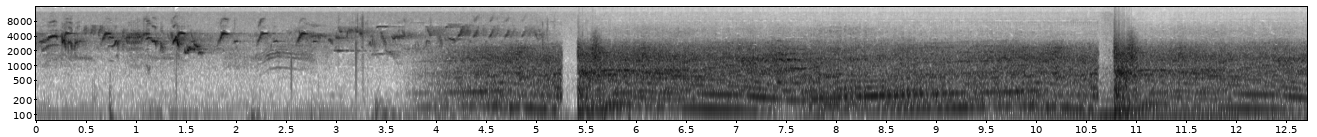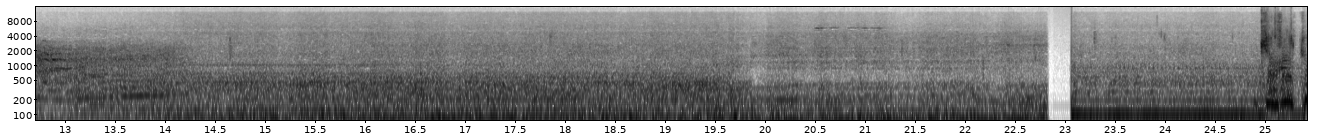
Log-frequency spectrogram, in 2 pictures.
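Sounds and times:
car engine rumble on a trip to school: 0:00.0 - 0:25.4
car road noise: 0:00.0 - 0:25.4.

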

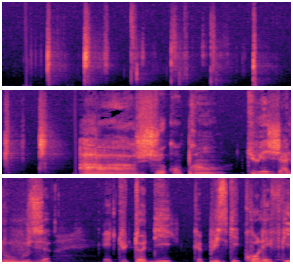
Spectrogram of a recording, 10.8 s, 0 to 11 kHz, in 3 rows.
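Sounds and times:
man's footsteps pacing nervously: 0:00.3 - 0:04.7
speech: 0:04.6 - 0:10.8.

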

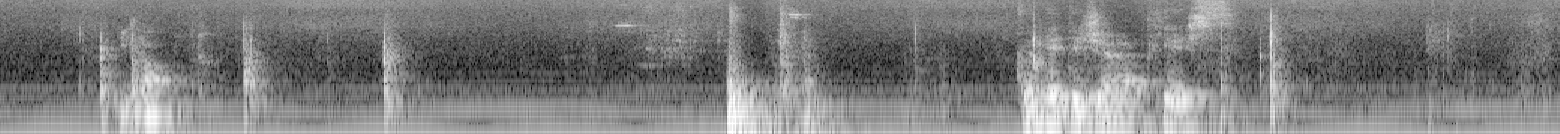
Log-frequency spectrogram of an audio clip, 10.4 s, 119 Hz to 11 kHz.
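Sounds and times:
steady low hum: 0:00.0 - 0:10.3
speech: 0:00.8 - 0:01.4, 0:06.8 - 0:08.2
bedroom door creaking and rattling as it swings: 0:04.1 - 0:05.8.

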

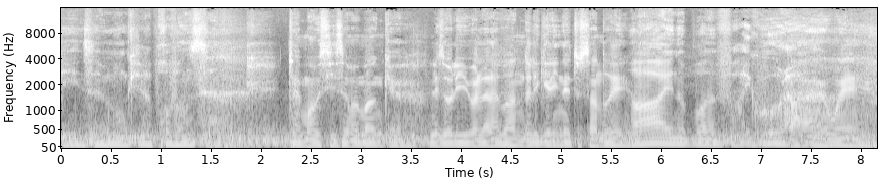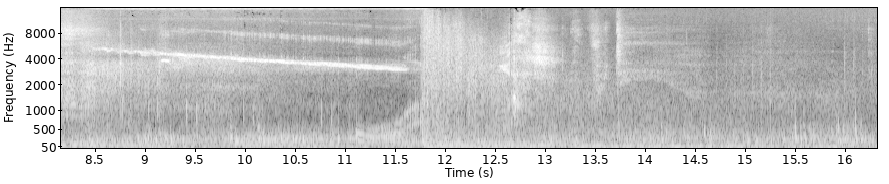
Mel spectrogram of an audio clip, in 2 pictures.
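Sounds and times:
constant low rumble: 0:00.0 - 0:16.3
speech: 0:02.4 - 0:08.4, 0:09.0 - 0:09.4
high falling whistle of an incoming artillery shell: 0:08.0 - 0:11.8
nearby artillery shell bursting with a heavy broad blast: 0:08.1 - 0:16.3.

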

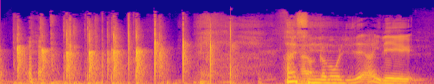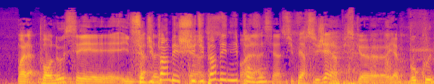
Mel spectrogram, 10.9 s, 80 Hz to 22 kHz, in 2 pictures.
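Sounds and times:
crowd clapping: 0:00.0 - 0:03.2
speech: 0:03.6 - 0:10.8.

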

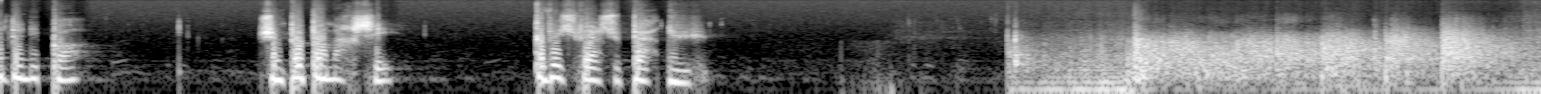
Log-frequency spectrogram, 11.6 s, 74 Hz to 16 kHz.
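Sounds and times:
speech: 0:00.0 - 0:00.7, 0:02.0 - 0:03.0, 0:04.0 - 0:05.4
dense roar: 0:07.6 - 0:11.5
loud gunshots inside a store: 0:07.6 - 0:11.5.

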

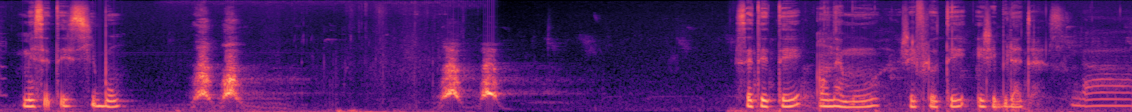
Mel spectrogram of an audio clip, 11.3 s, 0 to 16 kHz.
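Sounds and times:
speech: 0:00.2 - 0:01.3, 0:07.4 - 0:11.3
dog barking: 0:01.9 - 0:03.0, 0:04.4 - 0:05.3.

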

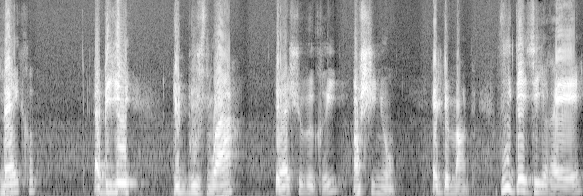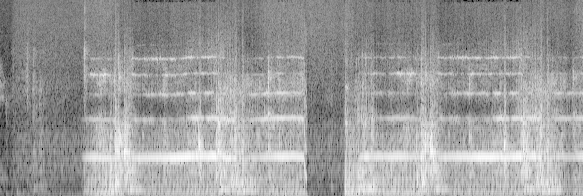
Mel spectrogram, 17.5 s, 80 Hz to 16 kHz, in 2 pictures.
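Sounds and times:
speech: 0:00.0 - 0:00.6, 0:01.4 - 0:08.8, 0:10.0 - 0:10.8
shop door opening with mechanical hum and rumble: 0:09.2 - 0:17.4.

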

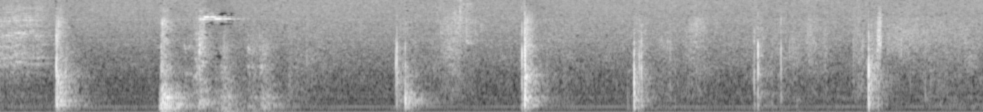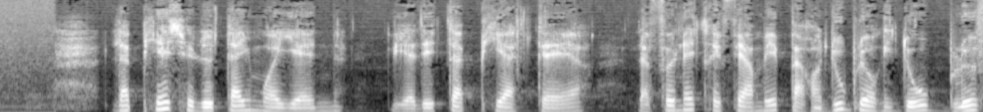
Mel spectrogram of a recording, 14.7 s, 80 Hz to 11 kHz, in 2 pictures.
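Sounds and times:
people walking in with footsteps: 0:00.4 - 0:02.4, 0:03.0 - 0:07.4
glass door rattling open with clunks: 0:01.2 - 0:02.2
speech: 0:08.2 - 0:14.7.

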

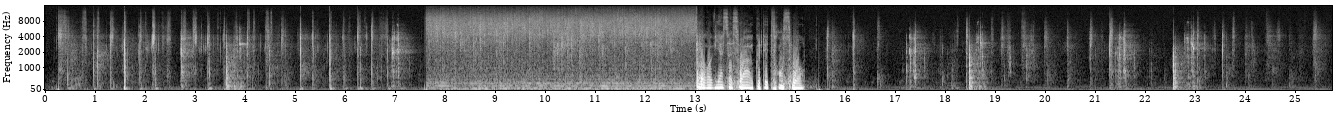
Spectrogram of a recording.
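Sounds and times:
tap water running in a bathroom as someone washes: 0:07.6 - 0:13.8
speech: 0:13.2 - 0:15.2.

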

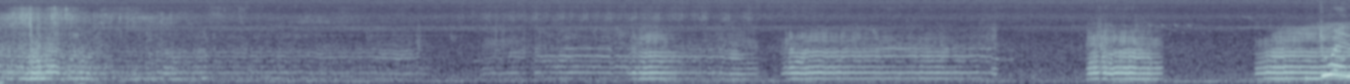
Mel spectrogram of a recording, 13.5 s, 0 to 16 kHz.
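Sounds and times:
bees buzzing: 0:00.0 - 0:09.5, 0:12.6 - 0:13.4.

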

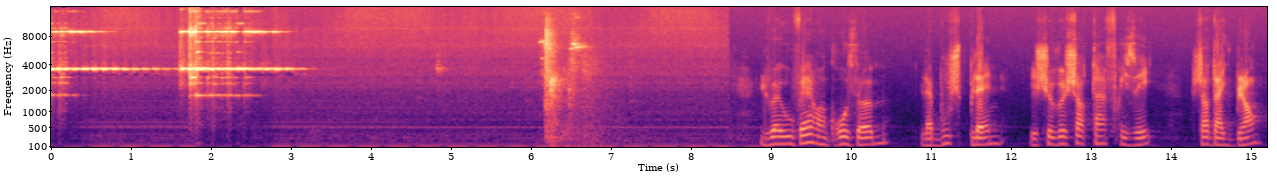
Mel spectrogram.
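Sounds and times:
doorbell of an apartment building ringing: 0:00.0 - 0:03.4
low pulsing hum: 0:00.0 - 0:09.3
door clunk: 0:06.0 - 0:07.4
speech: 0:08.9 - 0:15.1.

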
